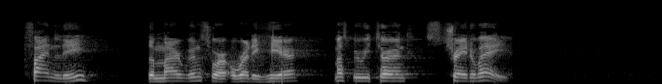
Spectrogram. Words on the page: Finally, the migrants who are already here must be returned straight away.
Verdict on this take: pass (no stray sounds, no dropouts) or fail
pass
